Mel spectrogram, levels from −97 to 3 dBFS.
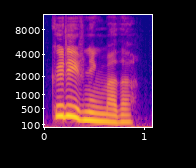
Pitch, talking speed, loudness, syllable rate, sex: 210 Hz, 165 wpm, -14 LUFS, 7.1 syllables/s, female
